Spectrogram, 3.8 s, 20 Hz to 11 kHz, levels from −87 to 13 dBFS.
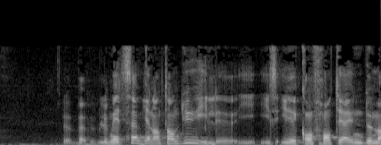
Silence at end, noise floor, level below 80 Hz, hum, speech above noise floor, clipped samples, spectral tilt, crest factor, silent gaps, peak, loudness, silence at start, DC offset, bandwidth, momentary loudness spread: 0 s; -53 dBFS; -52 dBFS; none; 28 dB; under 0.1%; -4.5 dB/octave; 20 dB; none; -6 dBFS; -26 LUFS; 0.2 s; under 0.1%; 8 kHz; 13 LU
